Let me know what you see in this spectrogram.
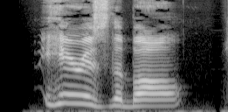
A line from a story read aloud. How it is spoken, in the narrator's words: cried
